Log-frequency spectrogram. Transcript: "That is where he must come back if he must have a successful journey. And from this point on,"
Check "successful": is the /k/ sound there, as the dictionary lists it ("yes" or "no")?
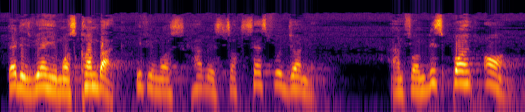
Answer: yes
